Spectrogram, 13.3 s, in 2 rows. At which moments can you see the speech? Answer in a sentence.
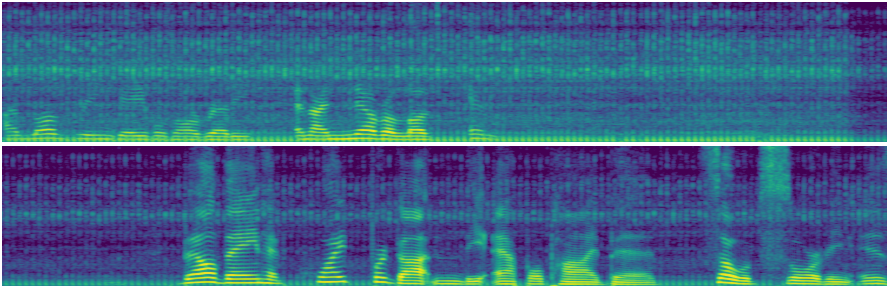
The speech can be heard from 0.0 to 3.7 s and from 8.0 to 13.2 s.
